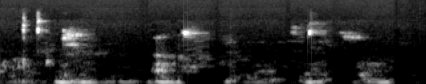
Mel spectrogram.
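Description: Near silence with faint, irregular clicks, several a second.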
